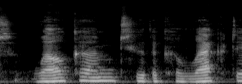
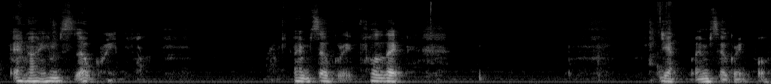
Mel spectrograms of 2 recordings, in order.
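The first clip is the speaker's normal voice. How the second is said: tearful crying, much quieter; 5 dB quieter than usual. Speaker addressing an audience, crying. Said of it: "I am crying because it is a gift".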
